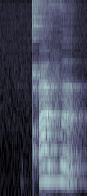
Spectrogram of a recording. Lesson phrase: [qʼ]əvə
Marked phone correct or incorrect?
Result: correct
